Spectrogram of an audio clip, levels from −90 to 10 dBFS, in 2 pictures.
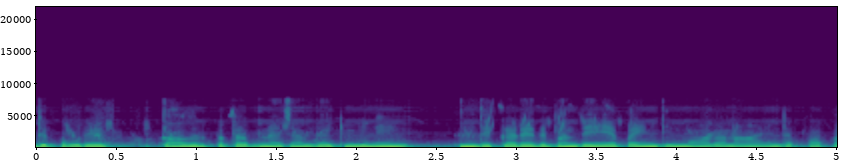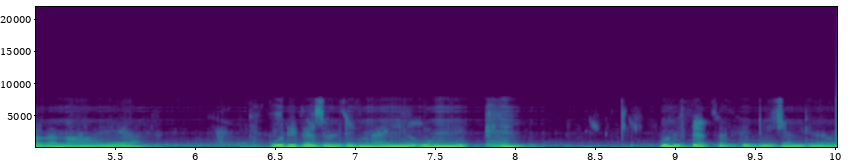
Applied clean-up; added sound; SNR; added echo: neural separator model SepFormer DNS4.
